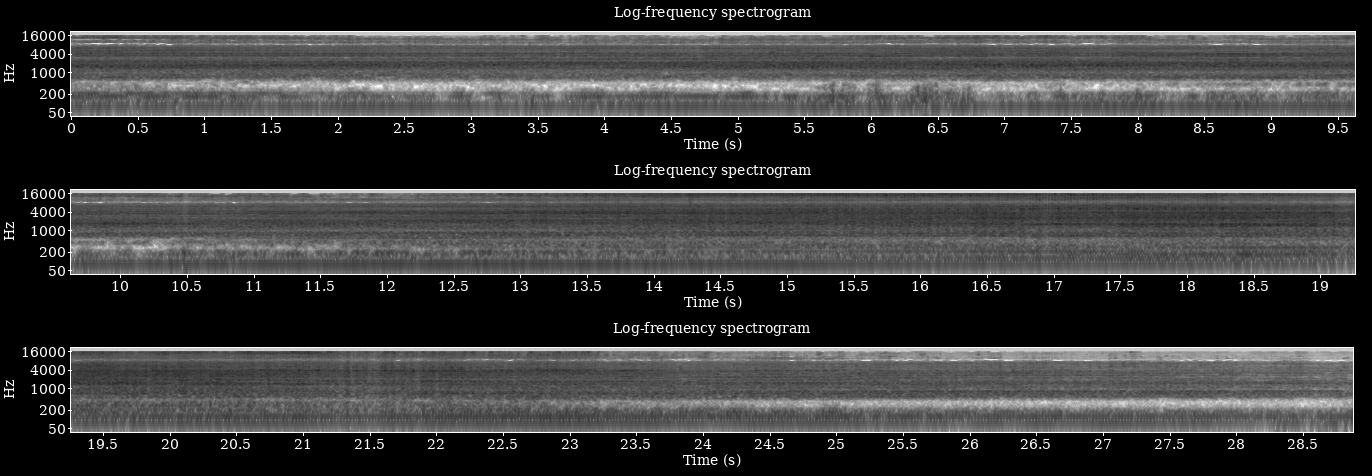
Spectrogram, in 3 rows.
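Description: Sonalika DI-50 RX tractor's diesel engine running steadily under load as it drives a rotavator through the soil. It grows louder around the middle as the tractor passes close and fades near the end as it pulls away.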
